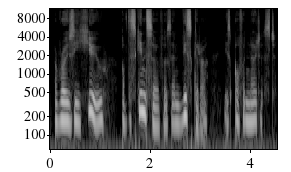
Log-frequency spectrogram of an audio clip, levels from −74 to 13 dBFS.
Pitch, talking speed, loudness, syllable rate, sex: 170 Hz, 160 wpm, -21 LUFS, 5.4 syllables/s, female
